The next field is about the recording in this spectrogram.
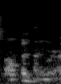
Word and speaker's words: Oppenheimer: Yeah, it's Oppenheimer.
